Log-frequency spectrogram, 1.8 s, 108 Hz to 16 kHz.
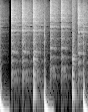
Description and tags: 135beat-qS
bpm, loop, beat, Maschine, drumloop, 135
